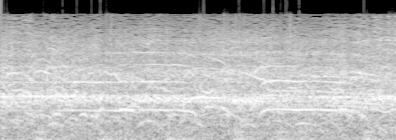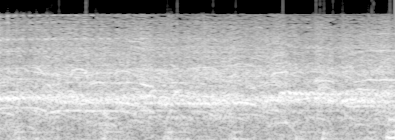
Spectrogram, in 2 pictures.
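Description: A large outdoor crowd cheers and shouts continuously for the president of the Republic as he walks among them, a dense, loud roar of many voices with whoops and chanting throughout.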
